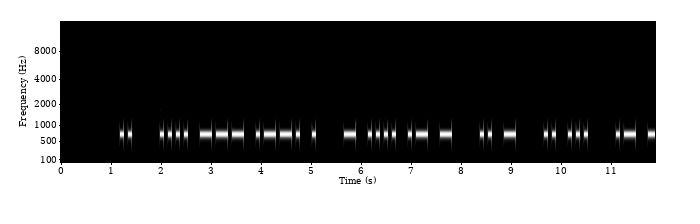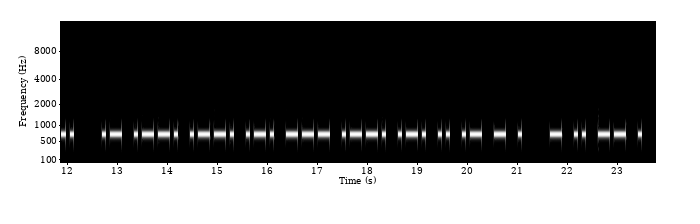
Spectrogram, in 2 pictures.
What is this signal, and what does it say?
Morse code, heard as a keyed tone, about 15 wpm, 700 Hz. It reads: I HOPE THAT IT IS AN APPROPRIATE TIME
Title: Sentences from Top 1000 Words - Review Part 5 - 15wpm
